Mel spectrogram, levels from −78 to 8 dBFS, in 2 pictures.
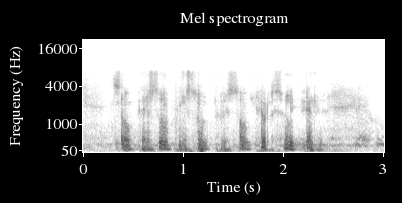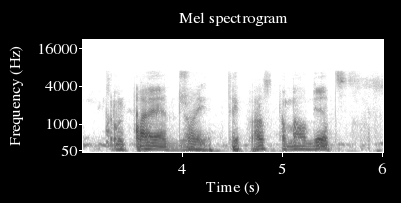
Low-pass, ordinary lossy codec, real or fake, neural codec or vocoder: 7.2 kHz; none; fake; codec, 24 kHz, 1.5 kbps, HILCodec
